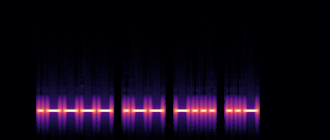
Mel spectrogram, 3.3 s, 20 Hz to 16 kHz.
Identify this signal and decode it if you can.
Morse code, heard as a keyed tone, about 27 wpm, 700 Hz. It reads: 1WBU
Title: Four Challenging Letter-Number Combinations 28wpm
